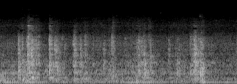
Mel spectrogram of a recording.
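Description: Backhoe loader's diesel engine running steadily with a low hum while its bucket scrapes and digs through loose soil, giving a run of short, irregular crunching and scraping noises.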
